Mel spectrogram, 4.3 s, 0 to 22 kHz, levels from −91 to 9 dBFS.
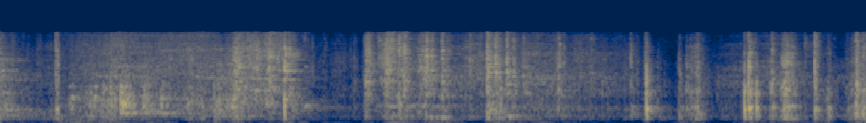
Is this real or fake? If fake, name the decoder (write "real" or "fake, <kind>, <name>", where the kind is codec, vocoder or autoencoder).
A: fake, vocoder, BigVGAN v2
